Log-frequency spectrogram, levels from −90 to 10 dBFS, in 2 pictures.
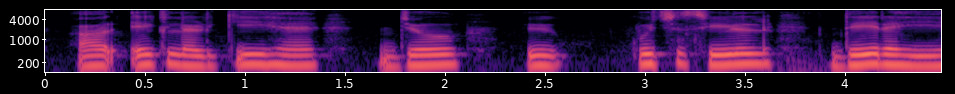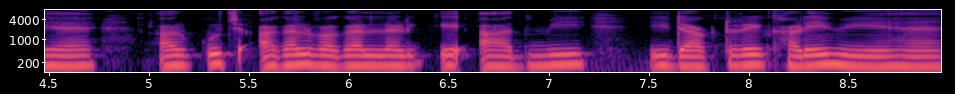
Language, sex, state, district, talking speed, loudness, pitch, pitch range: Hindi, female, Telangana, Karimnagar, 140 wpm, -28 LUFS, 170 Hz, 165-180 Hz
